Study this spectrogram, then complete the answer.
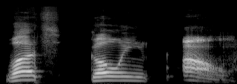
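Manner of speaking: very slow, stretched words; drawn-out greeting. Real, not acted. Host greeting Tone Brown a second time, drawn-out. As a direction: draw out each word, especially the last.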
